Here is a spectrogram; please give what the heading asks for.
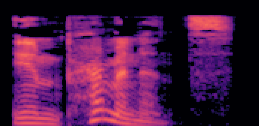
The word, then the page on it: impermanence: British English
